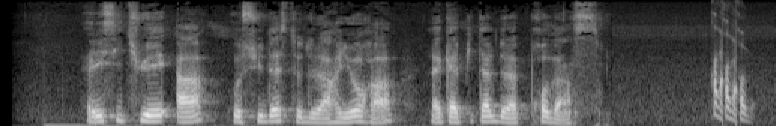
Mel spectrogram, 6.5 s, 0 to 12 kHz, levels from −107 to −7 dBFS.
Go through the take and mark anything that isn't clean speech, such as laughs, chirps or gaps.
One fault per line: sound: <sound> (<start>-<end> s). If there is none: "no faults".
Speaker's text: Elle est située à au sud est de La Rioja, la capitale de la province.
sound: chirp (5.9-6.3 s)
